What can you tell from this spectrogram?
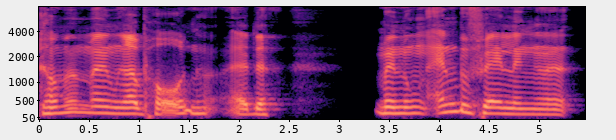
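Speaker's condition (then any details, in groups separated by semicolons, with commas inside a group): Cerebral palsy; wheelchair user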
